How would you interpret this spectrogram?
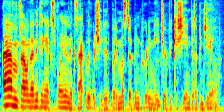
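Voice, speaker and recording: Woman investigator for audio drama: deep, gravelly edge, earnest and intent, faint background noise. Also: racing. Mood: intent, suspicious. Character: earnest, suspicious woman amateur investigator confiding findings. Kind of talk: naturalistic audio drama dialogue.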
